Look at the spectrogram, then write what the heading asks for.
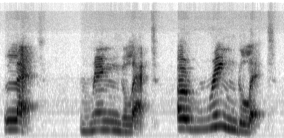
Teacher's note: That NG changes the vowel sound of the I slightly, but it still is not an open sound. So we have two syllables that are closed, and we have a digraph.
